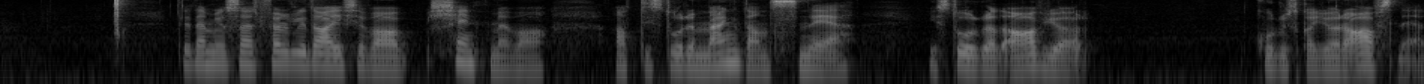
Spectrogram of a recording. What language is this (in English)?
Norwegian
